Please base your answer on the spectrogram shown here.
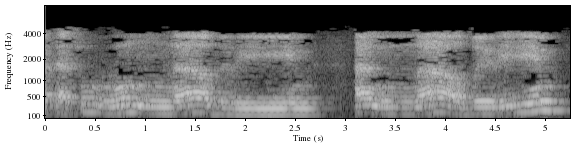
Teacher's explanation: الظاء مفخمة والراء مكسورة حكمها الترقيق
